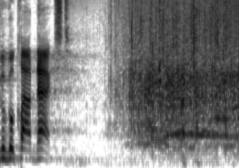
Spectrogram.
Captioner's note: applause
